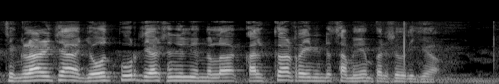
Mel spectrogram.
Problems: none marked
